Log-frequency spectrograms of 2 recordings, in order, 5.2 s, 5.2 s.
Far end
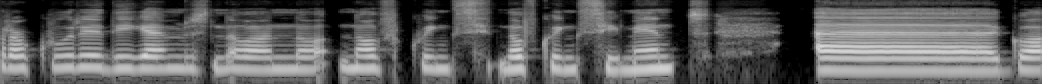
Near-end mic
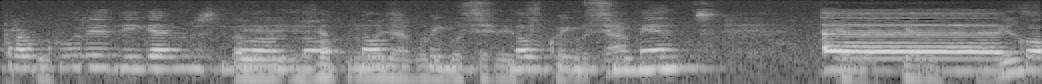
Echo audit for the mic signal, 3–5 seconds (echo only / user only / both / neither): both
